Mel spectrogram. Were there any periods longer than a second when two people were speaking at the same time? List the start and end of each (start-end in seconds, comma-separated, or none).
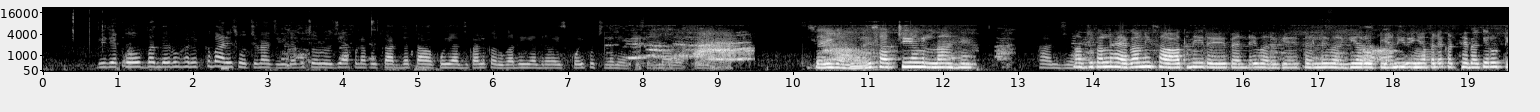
17.2-18.6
